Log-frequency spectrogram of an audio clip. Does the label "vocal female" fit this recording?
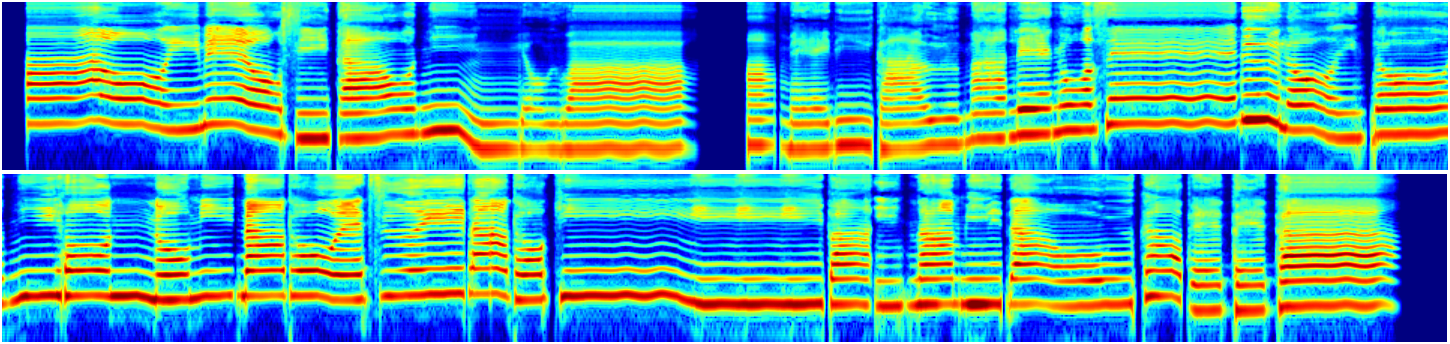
Yes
